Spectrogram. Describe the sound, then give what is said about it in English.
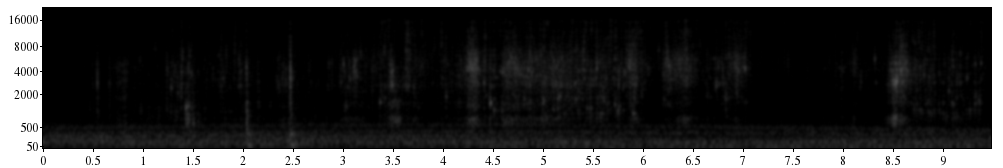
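Fresh water pours and splashes, a steady trickling hiss broken by sharper drips and splashes every second or so, with one louder splash near the end. No one speaks. “some fresh water for you.”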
